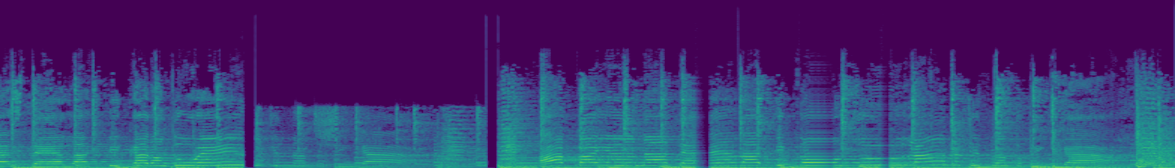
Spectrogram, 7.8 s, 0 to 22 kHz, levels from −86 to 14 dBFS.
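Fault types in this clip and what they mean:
Input switched to a poorer device: From 1.63 to 3.33 s the sound turns dull and boxy, with nothing above 8 kHz, a level around 10 dB lower, and a new noise floor roughly 35 dB down. An 80 ms silence marks the switch. The likely cause is the input moving to a narrower-band microphone or headset profile.
Call audio freeze: At 4.63 to 4.75 s and again at 5.42 to 5.57 s, the last sound hangs on as a fading buzz or hiss for about 100 ms and then 135 ms, with no true silence. Afterwards the audio resumes where it stopped, with nothing lost. Delayed packets likely left the jitter buffer empty.
Short stall from a late packet: Around 5.87 to 5.95 s a sound is held about 56 ms too long, with a slight buzz or dip, before carrying on from the same point with nothing missing. One packet arrived late, so the receiver stretched the previous audio to bridge the wait.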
